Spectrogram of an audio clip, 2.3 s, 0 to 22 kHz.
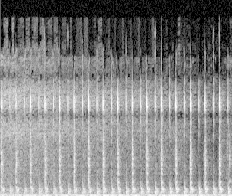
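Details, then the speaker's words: Webasto EVO diesel heater after burner replacement, 60-second fuel prime: rapid crisp ticking about ten per second as the dosing pump runs dry and fast before fuel reaches it; note softens once fueling. "so um fuel priming I'm just going to run this it's 60 seconds a time and you can hear the pump running much faster"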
